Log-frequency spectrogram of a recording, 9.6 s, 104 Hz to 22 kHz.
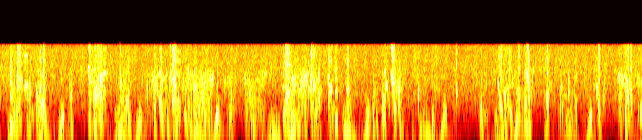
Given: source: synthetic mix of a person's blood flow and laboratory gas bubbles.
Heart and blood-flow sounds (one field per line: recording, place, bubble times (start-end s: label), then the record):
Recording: Doppler ultrasound of blood flow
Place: precordium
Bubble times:
0.09-0.73 s: bubbles
1.02-1.10 s: bubbles
1.31-1.63 s: bubbles
1.76-1.99 s: bubbles
2.13-3.23 s: bubbles
3.34-3.54 s: bubbles
3.65-4.01 s: bubbles
4.22-4.85 s: bubbles
4.90-5.10 s: bubbles
5.17-5.29 s: bubbles
5.56-6.07 s: bubbles
6.25-6.32 s: bubbles
6.44-6.55 s: bubbles
6.81-6.89 s: bubbles
7.18-7.33 s: bubbles
7.44-8.02 s: bubbles
8.16-8.28 s: bubbles
8.38-8.67 s: bubbles
8.90-9.09 s: bubbles
9.26-9.64 s: bubbles
From the record:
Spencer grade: 3 (all of the cardiac periods contain showers or single bubble signals, but not dominating or overriding the cardiac motion signals)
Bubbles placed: only in the low amplitude regions of the cardiac cycle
